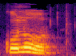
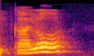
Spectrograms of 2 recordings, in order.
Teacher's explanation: о в іспанській треба вимовляти так само як о в українській і в жодному разі не сповзати на а бо погодьтесь що колор і калор це не те ж саме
